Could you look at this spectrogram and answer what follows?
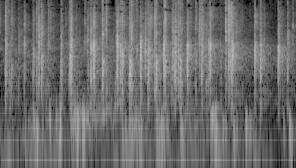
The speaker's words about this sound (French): Sur ces applaudissements prend fin notre émission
